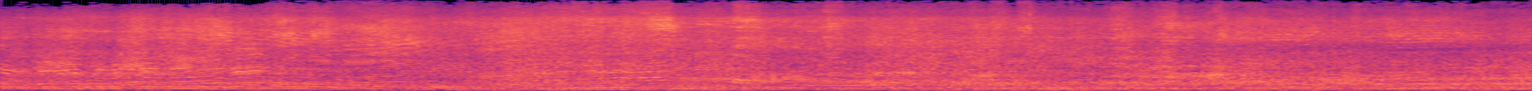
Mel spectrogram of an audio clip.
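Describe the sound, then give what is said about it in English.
Loud, steady engine roar from motorbikes riding with a police escort, a dense continuous drone that holds at the same level for the whole stretch with no gaps or clear separate pass-bys. “these motors are so loud. Are these bikes?”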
